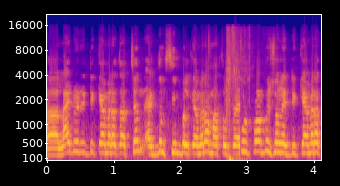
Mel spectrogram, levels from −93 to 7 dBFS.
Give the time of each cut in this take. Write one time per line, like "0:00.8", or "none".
0:02.9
